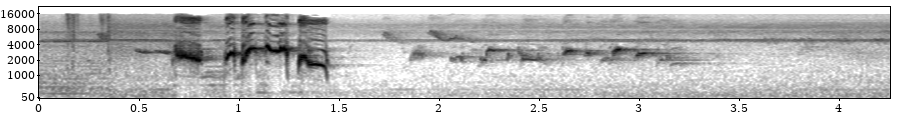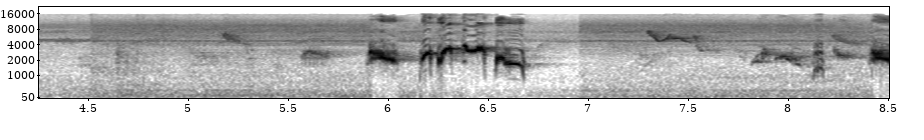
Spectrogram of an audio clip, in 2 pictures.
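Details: Red-whiskered bulbul giving competitive fighting song, recorded as lure sounds for training birds: two bright, warbled phrases of quick rising and falling notes, about five seconds apart, with faint softer twitters between and a steady high whine behind.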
